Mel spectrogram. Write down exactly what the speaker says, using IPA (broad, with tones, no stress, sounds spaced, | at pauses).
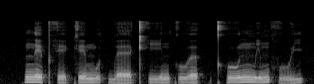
n e˥˨ pʰ e˩ k e˧ m u˧ t̚ b ɛː˩ kʰ iː˧ n k u˧ ə̯ | kʰ uː˧˥ n m i˧˥ m f uː˩˧ j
